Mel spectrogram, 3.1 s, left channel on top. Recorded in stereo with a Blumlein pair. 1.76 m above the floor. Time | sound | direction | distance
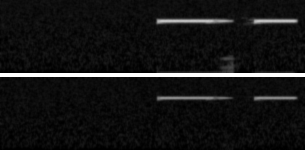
1.6 | a fire alarm | 50° left | ?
